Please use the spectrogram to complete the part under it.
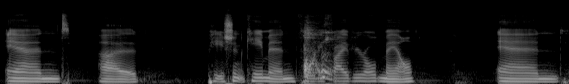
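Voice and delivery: ordinary delivery

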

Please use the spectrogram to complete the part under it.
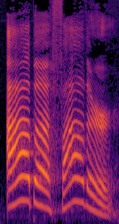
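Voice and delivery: loud, high anguished cry of Abba, Father; desperate loud cry of Abba, Father. Retold or imitated. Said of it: "he's crying out".

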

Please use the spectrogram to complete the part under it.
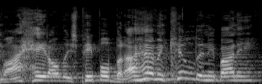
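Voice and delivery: high, fast mocking self-justification; mock their smug excuse; smug self-righteous.

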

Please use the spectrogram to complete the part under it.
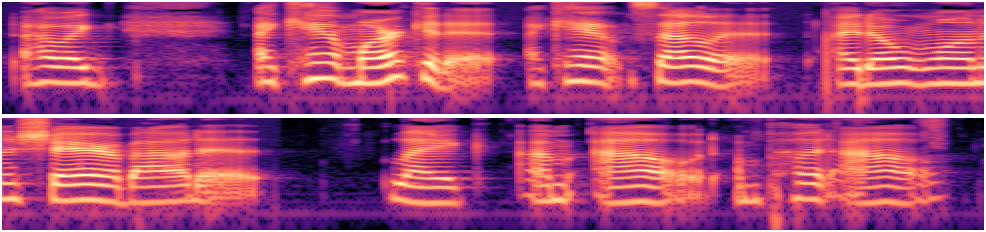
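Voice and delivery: ordinary talk

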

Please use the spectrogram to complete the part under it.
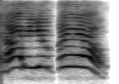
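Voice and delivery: a preacher shouting to his flock; pastor calling out. Retold or imitated. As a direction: rouse the congregation with a question. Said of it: "My pastor said".

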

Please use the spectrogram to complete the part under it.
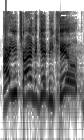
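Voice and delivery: high, loud demand, alarmed. A narrator's reading. Medium confronting the disguised Saul, loud demanding. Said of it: "the woman demanded".

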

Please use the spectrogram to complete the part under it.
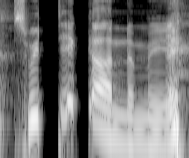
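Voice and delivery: mock Italian pizza man accent; hammed-up Italian pizza man voice. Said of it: "just wanna say it like a pizza man".

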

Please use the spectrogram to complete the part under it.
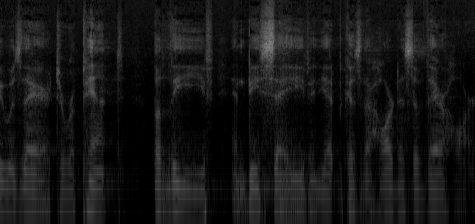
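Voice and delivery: low, soft, grave sermon voice; quiet, weighty pulpit reflection; solemn preaching. Acted. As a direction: bring it right down, sober and hushed. Solemn, hushed preaching on rejection.

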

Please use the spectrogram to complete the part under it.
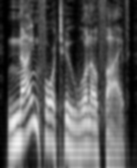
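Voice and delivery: ordinary delivery

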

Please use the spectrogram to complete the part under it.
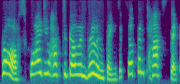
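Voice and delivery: high, loud mock British accent; hammed-up British English imitation; fake British accent. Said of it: "British accent".

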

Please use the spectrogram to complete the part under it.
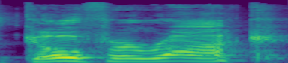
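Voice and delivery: hammy, loud phone greeting; punchy, mock-macho greeting; The Rock answering phone. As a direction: belt it out as a cocky star. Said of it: "He says".

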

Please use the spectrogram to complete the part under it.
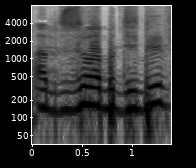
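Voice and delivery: "Absorbive" drawn out very slowly, rising at the end; mocking echo. Teasing the host's odd word, "Absorbive" slowly drawn out.

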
